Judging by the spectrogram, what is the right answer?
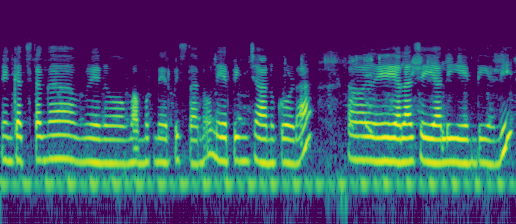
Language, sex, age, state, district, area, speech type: Telugu, female, 18-30, Andhra Pradesh, Palnadu, urban, spontaneous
